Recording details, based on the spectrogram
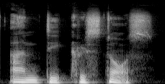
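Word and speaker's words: ἀντίχριστος: So how do you pronounce this word? It's antichristos. Antichristos.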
